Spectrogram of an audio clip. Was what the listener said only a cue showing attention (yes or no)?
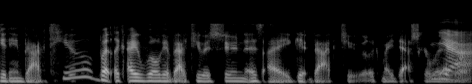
no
